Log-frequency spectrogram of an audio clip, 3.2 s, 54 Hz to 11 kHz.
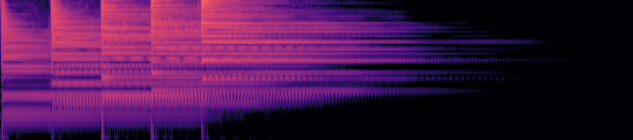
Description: D Minor Major 7th Sharp 5th, D, down, Guitar Open F; DmM7#5 arpeggiated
